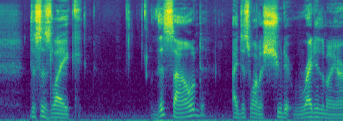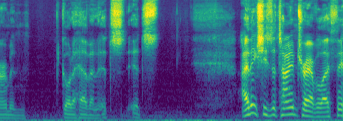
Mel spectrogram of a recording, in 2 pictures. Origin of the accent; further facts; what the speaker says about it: Kenosha, Wisconsin, United States; from my hometown of Kenosha, Wisconsin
